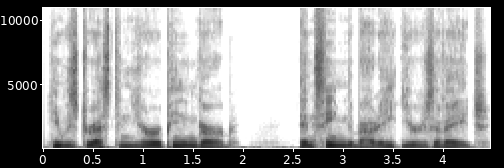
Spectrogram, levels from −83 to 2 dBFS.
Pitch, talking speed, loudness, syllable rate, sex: 95 Hz, 175 wpm, -18 LUFS, 5.1 syllables/s, male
